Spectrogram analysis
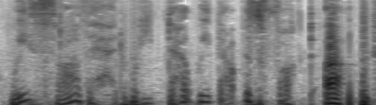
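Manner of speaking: low, soft, hushed support; confiding witness. Acted. Library employee coming forward to students, low confiding tone.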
